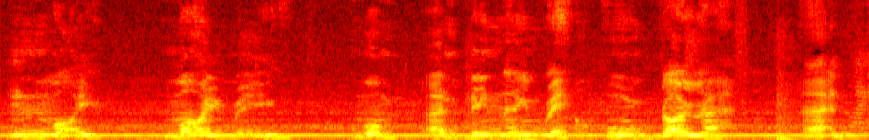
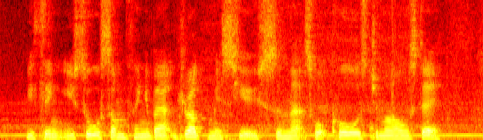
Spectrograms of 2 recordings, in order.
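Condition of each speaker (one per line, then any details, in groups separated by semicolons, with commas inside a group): Cerebral palsy
No condition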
